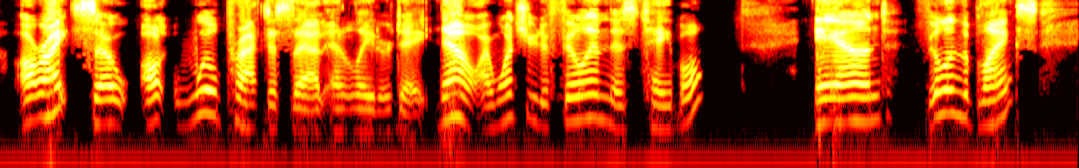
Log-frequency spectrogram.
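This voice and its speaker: A woman speaks in a bright, sharp tone with a fairly high pitch. Her intonation is lively and her pace fairly slow. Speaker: chemistry teacher. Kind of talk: recorded lesson. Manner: calm.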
